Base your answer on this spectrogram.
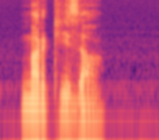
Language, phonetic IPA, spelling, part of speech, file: Polish, [marʲˈciza], markiza, noun, Pl-markiza.ogg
